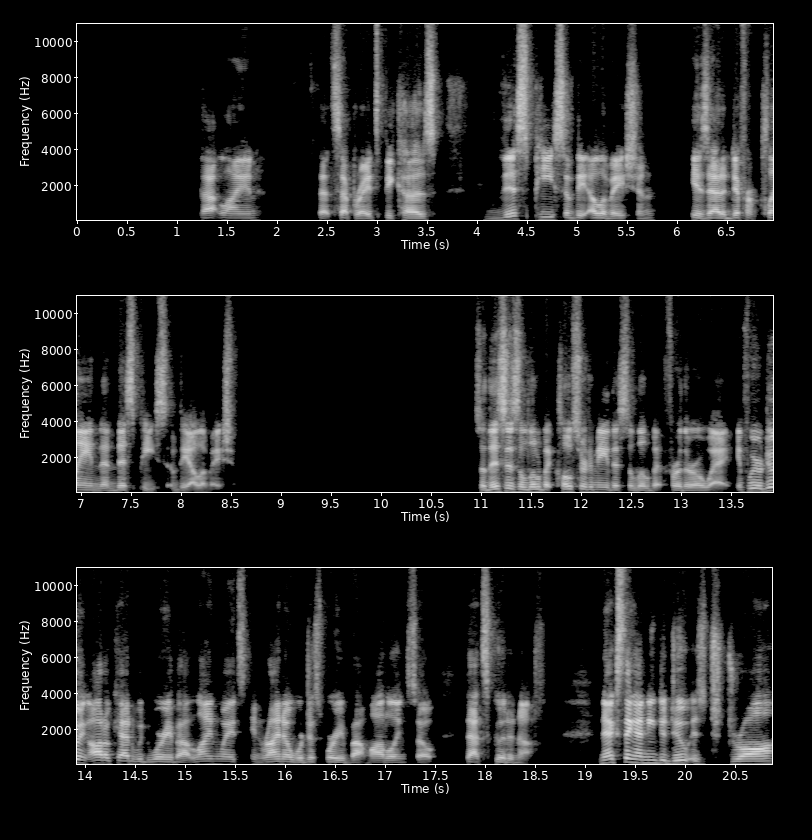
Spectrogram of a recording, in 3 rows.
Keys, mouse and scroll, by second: 0.3 click, 2.8 click, 3.8 Return, 7.2 F15.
